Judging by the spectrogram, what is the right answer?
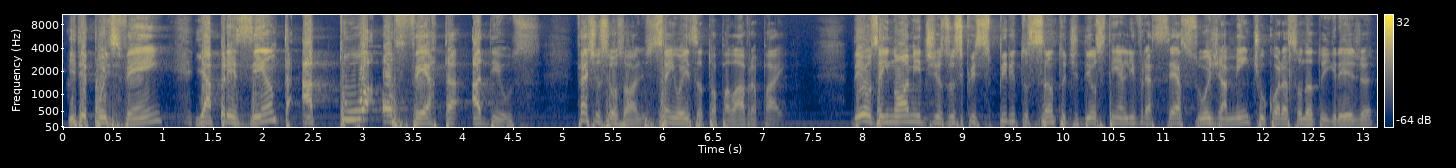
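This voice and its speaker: A man's voice: a little high, animated, normal speed. A man with a Brazilian Portuguese accent, a pastor preaching and praying fervently in a preaching cadence. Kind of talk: sermon and fervent prayer.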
